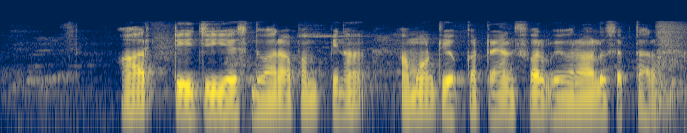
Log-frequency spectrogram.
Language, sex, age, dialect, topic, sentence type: Telugu, male, 41-45, Southern, banking, question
